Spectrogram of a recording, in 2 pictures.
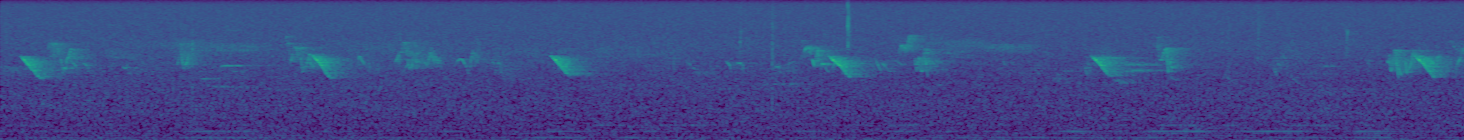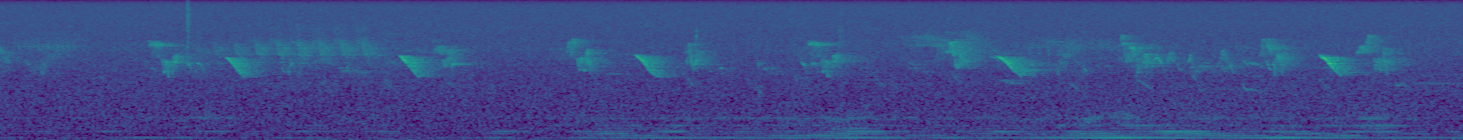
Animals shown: Red-eyed Vireo (Vireo olivaceus)
Veery (Catharus fuscescens)
Pine Warbler (Setophaga pinus)
Scarlet Tanager (Piranga olivacea)
Wood Thrush (Hylocichla mustelina)
American Robin (Turdus migratorius)
Black-throated Blue Warbler (Setophaga caerulescens)
Ovenbird (Seiurus aurocapilla)

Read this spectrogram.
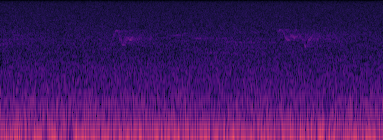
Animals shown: Red-eyed Vireo (Vireo olivaceus)

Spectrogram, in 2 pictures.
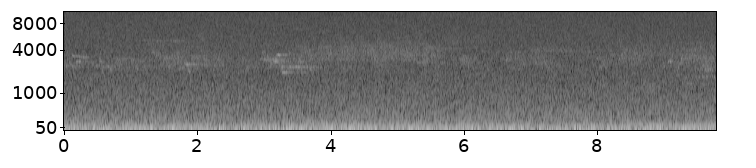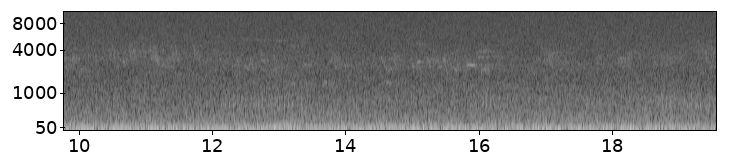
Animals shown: Red-eyed Vireo (Vireo olivaceus)
Black-throated Green Warbler (Setophaga virens)
Wood Thrush (Hylocichla mustelina)
American Robin (Turdus migratorius)
Ovenbird (Seiurus aurocapilla)

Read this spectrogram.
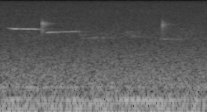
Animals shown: Black-capped Chickadee (Poecile atricapillus)
American Robin (Turdus migratorius)
Scarlet Tanager (Piranga olivacea)

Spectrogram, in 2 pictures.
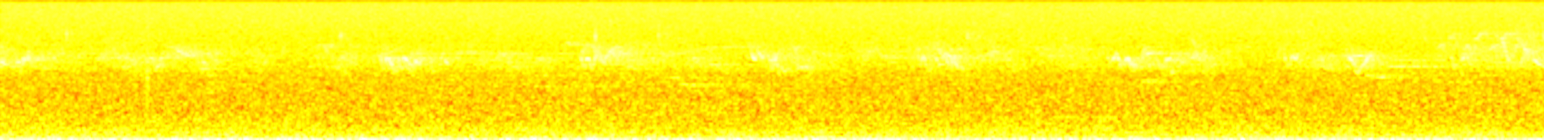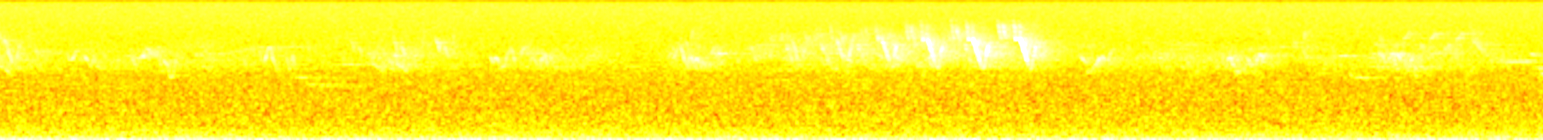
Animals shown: Ovenbird (Seiurus aurocapilla)
Red-eyed Vireo (Vireo olivaceus)
Wood Thrush (Hylocichla mustelina)
Chestnut-sided Warbler (Setophaga pensylvanica)
Eastern Wood-Pewee (Contopus virens)

